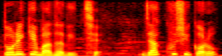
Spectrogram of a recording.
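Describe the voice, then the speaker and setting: A woman's voice: a little high, very animated, moderate pace, dry recording. Woman voicing a reluctant, melancholy older brother. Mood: bemused, dismissive. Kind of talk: audio story dialogue.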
